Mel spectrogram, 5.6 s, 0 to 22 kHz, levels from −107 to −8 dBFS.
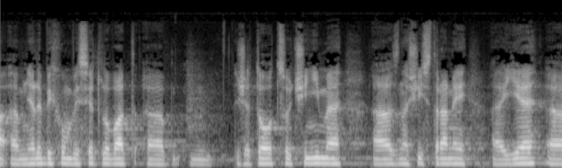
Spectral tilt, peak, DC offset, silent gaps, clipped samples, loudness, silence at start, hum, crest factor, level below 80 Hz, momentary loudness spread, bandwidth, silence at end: -6 dB/octave; -8 dBFS; under 0.1%; none; under 0.1%; -29 LUFS; 0 s; none; 20 dB; -64 dBFS; 10 LU; 12.5 kHz; 0 s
